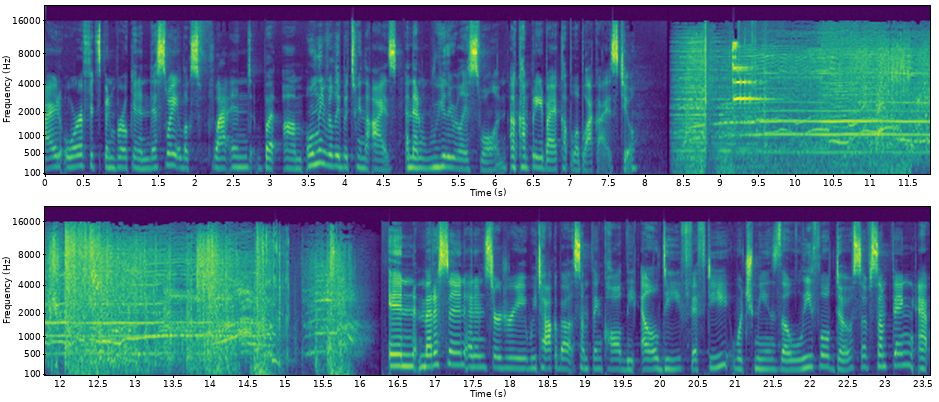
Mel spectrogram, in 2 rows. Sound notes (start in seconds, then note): 9.1 bell dings; 9.4 both yell; 11.3 wood crashes; 15.6 Marv yells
